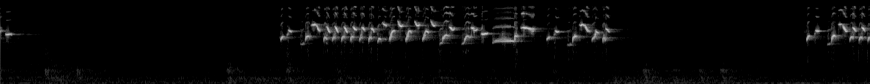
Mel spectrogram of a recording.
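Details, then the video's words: A European goldfinch aged six months sings the clean copia Malaga style for tutoring young birds: a brief note, a pause, then a long three-second stream of sparkling twitters and trills, and the start of another phrase. "Jilguero cantando Limpio 6 meses/ chardonneret chante la copia Malaga / Goldfinch singing"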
